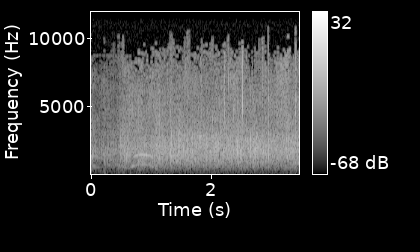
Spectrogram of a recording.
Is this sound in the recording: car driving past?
no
